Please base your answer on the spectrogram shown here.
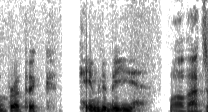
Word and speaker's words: BrEpic: you get it a lot brepik it's not BR epic why brepik and am I pronouncing it right yes thank you my wife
